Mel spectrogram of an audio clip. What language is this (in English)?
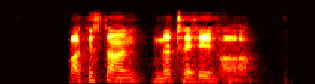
Sindhi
